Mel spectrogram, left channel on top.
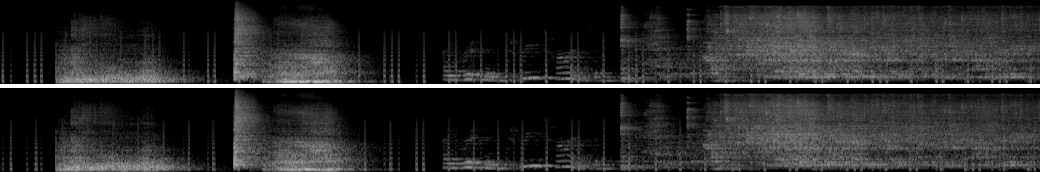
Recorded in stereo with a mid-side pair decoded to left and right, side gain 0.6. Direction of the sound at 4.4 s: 15° right.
